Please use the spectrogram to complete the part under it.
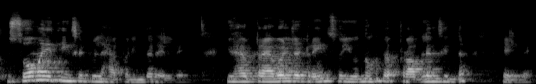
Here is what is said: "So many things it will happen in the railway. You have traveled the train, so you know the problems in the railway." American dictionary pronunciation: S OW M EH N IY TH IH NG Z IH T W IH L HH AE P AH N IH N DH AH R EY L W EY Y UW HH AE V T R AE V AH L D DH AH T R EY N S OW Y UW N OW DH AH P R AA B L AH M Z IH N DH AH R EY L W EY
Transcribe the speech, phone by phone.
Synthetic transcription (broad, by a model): S OW M EH N IY T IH NG S IH T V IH L HH AE P AH N IH N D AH R EY L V EY Y UW HH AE V T R AE V AH L D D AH T R EY N S OW Y UW N OW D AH P R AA B L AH M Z IH N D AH R EY L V EY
